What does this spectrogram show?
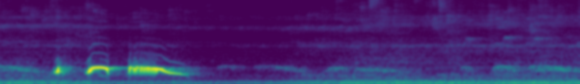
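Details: Spotted dove cooing in the 'hạp bổi' voice style, used to stimulate newly kept caged doves. One phrase: a short low note, an arched rising-falling coo, then a longer tremulous note sliding down at the end. Fainter coos follow.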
